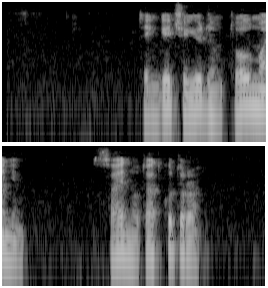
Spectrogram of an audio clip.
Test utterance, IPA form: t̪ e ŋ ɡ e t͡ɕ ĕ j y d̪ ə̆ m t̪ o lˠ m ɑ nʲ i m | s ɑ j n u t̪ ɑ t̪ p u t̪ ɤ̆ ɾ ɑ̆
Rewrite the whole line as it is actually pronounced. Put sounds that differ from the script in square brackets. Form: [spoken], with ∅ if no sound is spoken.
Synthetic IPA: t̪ e ŋ ɡ e t͡ɕ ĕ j y d̪ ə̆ m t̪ o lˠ m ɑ nʲ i m | s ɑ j n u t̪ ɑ t̪ [k] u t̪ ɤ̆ ɾ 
